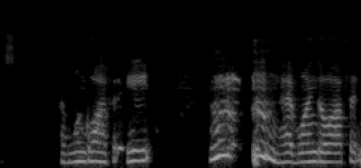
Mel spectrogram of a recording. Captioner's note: clears throat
